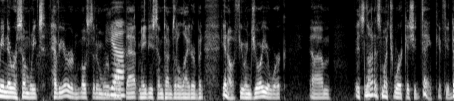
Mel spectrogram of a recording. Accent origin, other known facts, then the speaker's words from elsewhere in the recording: New Jersey, United States; moved away as an adult; I'm a refugee from New Jersey, and born and raised there for the first 18 years of my life. And, you know, it was home right outside New York City, post-World War II town.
